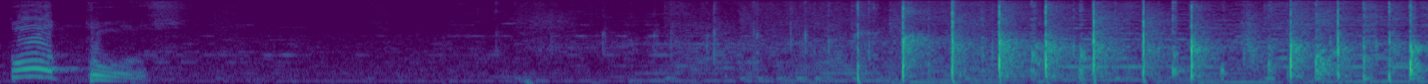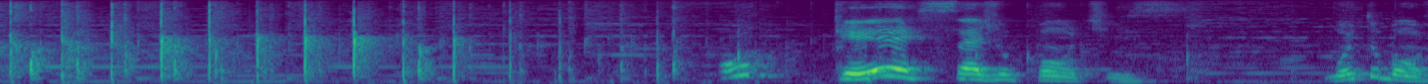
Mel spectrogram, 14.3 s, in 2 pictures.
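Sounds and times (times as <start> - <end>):
round of applause at event: 3.4 - 10.7
speech: 11.4 - 13.0, 13.8 - 14.2.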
